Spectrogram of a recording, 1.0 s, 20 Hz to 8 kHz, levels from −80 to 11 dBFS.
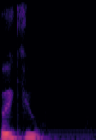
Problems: none marked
